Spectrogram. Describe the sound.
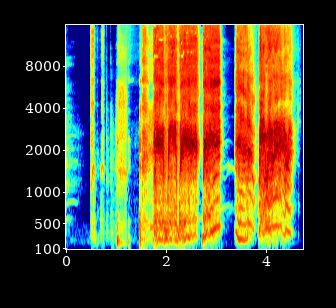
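A voice imitates a duck: a few soft, scattered sounds, then about five loud, nasal quacking bursts in a choppy rhythm, alone without speech.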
